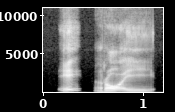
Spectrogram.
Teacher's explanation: Uma oxítona aqui, concorda? É a última sílaba que é mais forte, tônica.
